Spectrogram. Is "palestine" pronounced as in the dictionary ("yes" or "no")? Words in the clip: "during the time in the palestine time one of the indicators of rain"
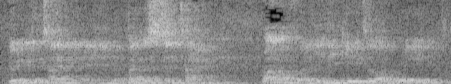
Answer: no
